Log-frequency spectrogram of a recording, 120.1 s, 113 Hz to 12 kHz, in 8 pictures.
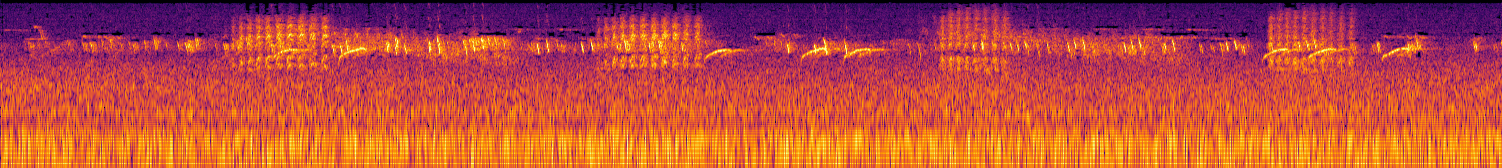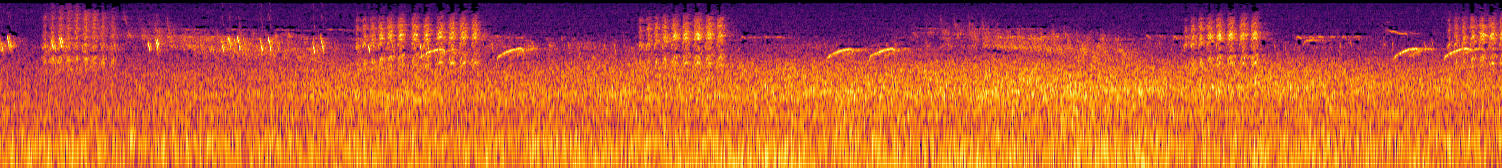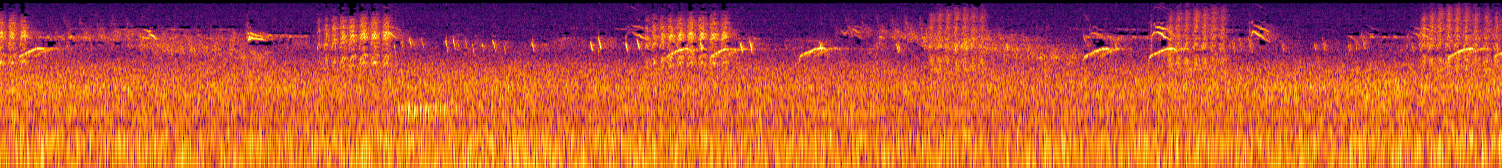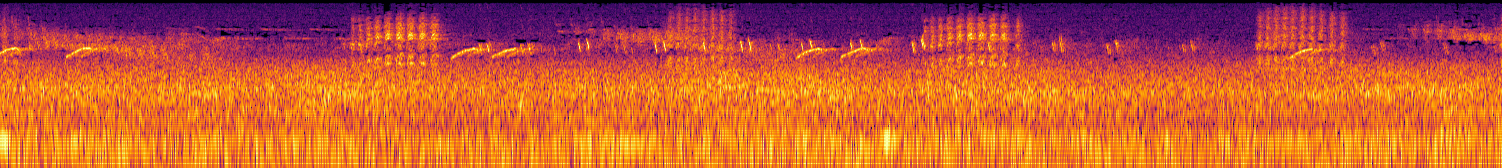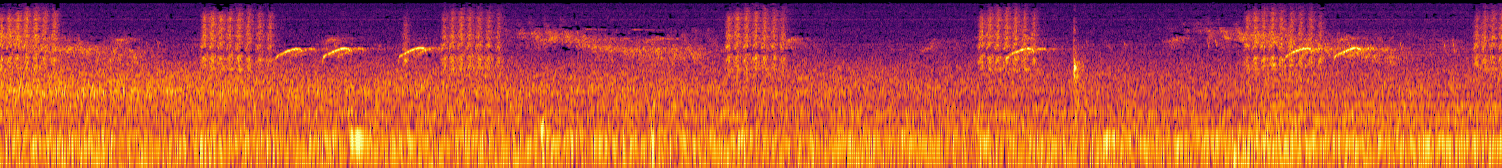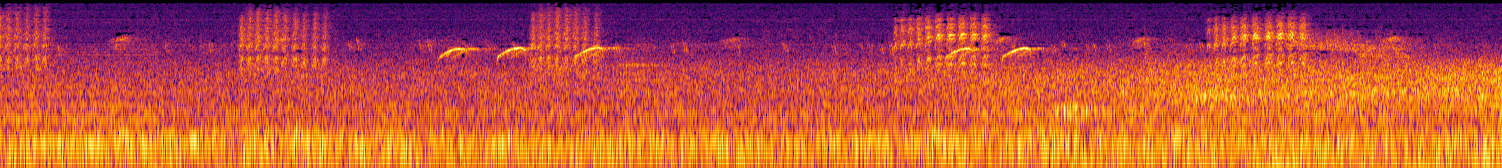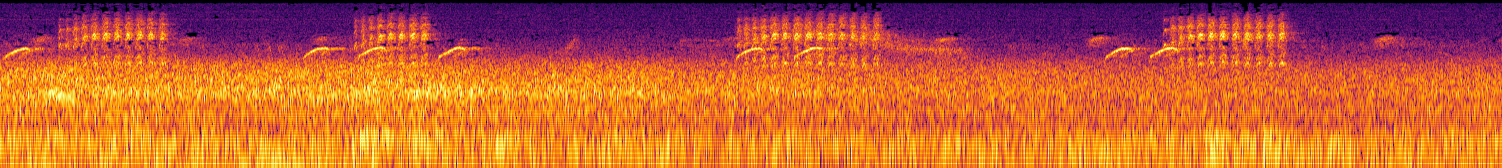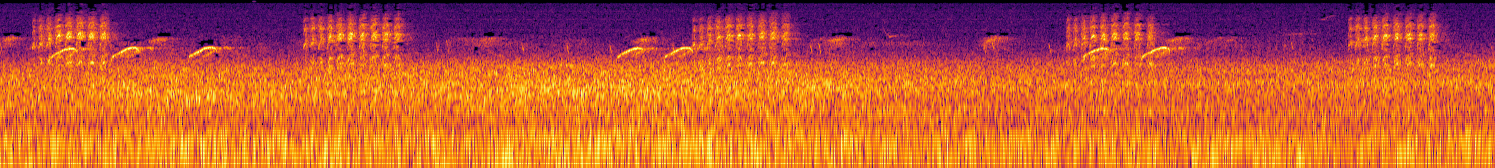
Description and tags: garden01 6 channel
Recorded with Zoom H2 at 7:30 am. Near street-noice with several birds
6channel, birds, garden, morning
